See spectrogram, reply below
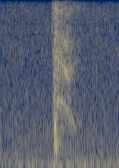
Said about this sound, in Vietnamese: Nếu mà lúc mà quý vị nghe được liên tục thì lúc bây giờ chúng tôi đã bắt đầu bị ho.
